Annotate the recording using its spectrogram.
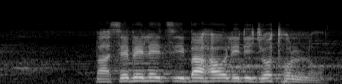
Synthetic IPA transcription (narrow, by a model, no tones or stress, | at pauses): basebelet͡sʼibaɦaʊlɪdid͡ʒɔtʰɔl̩ːlɔ̰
